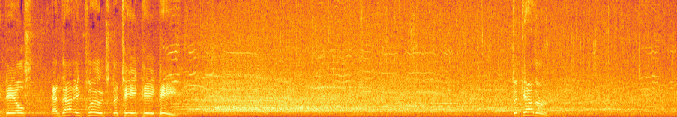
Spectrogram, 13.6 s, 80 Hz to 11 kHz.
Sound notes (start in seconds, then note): 9.5 cheering and applause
